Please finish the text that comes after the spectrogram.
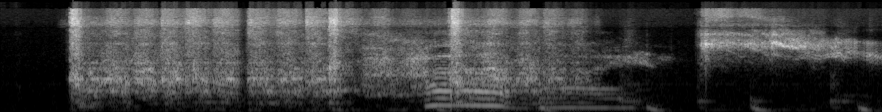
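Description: A broken-down car's engine cranks with a loud whirring starter, sputters and catches briefly, then cuts out before a second cranking attempt begins; voices are heard around it.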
